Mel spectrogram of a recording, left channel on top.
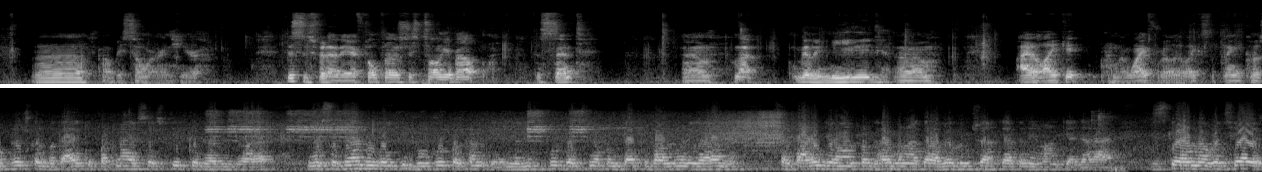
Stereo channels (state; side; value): different; both; correlation 0.01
